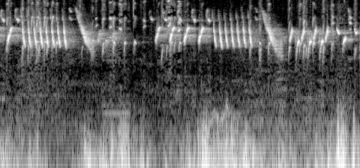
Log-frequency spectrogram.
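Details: Goldfinch training song: fast rattling trills alternate with sweeping downslurred notes and tinkling chirps, delivered in quick succession.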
